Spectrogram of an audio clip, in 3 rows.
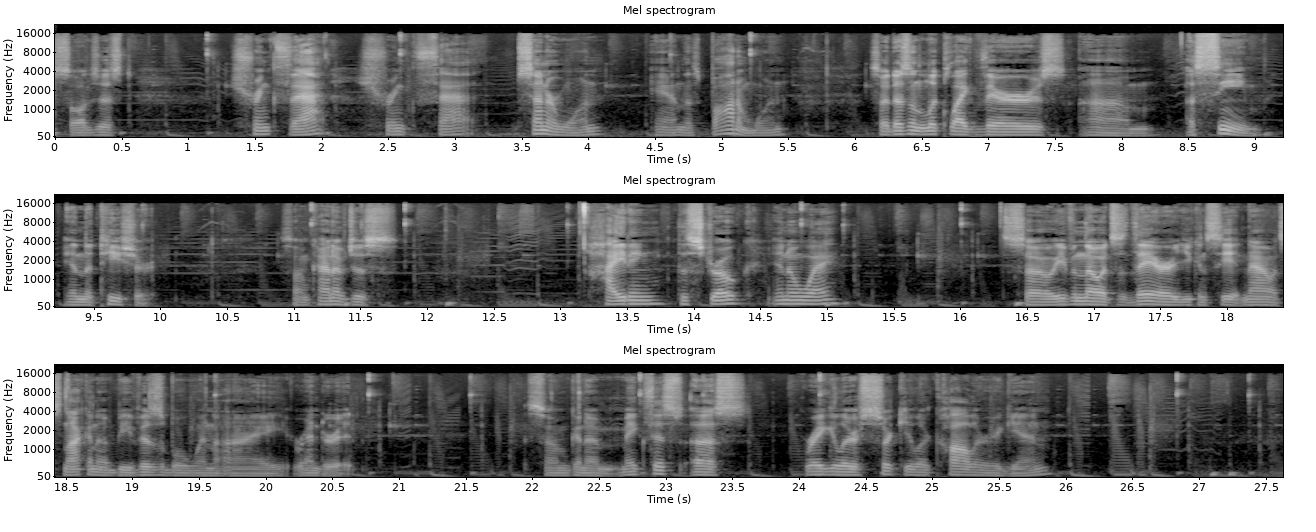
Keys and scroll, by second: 9.0 t, 11.4 space, 15.0 space, 27.1 c.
